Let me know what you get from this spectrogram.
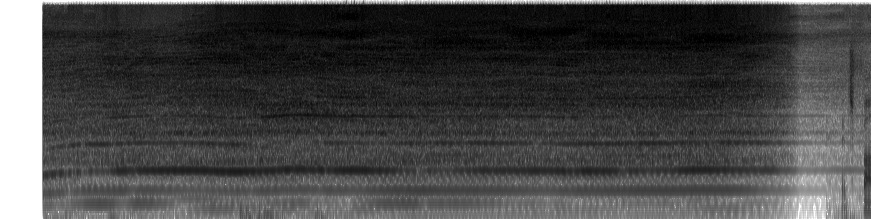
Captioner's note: noise from sander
